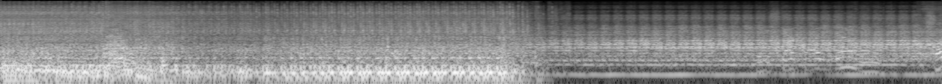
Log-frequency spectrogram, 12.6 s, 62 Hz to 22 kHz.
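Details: 2015 Harley Road Glide 103ci Twin Cam just after a camshaft install: quick steady ticking about four per second over a lumpy V-twin idle while the lifters pump up, seemingly loudest at the front intake lifter; hydraulic lifter tick.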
